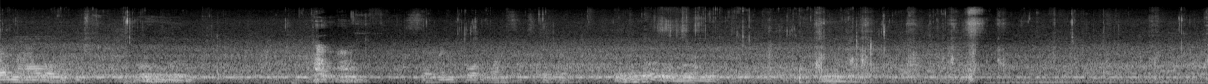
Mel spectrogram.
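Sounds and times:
steady hum: 0.0 - 12.0
chewing: 0.8 - 1.5, 6.2 - 12.0.

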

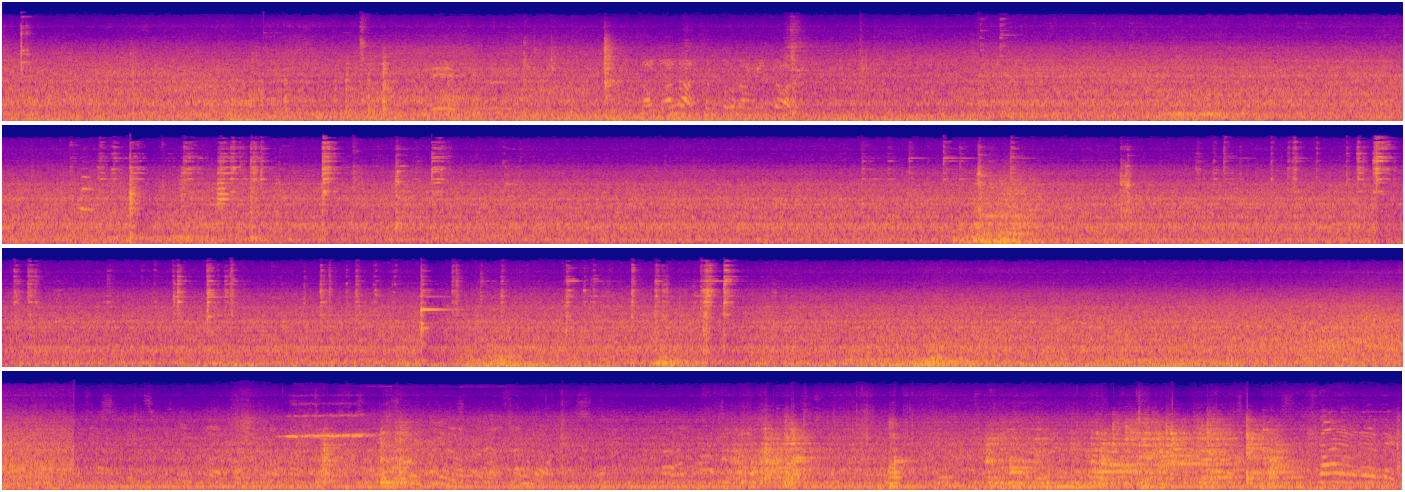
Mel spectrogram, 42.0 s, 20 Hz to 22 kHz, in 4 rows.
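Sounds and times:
steady mechanical hum: 0.0 - 29.5
steel chains clinking: 7.4 - 7.7, 11.0 - 14.5, 16.8 - 26.6.

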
